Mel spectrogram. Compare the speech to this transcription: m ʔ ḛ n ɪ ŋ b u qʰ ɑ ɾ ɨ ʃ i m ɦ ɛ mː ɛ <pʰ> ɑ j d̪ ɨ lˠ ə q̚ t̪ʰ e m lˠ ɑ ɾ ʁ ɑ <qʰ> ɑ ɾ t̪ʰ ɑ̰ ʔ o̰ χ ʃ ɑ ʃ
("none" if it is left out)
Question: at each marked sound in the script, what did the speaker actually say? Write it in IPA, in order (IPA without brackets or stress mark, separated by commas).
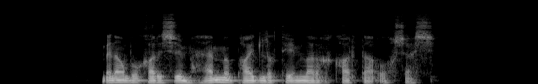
pʰ, qʰ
